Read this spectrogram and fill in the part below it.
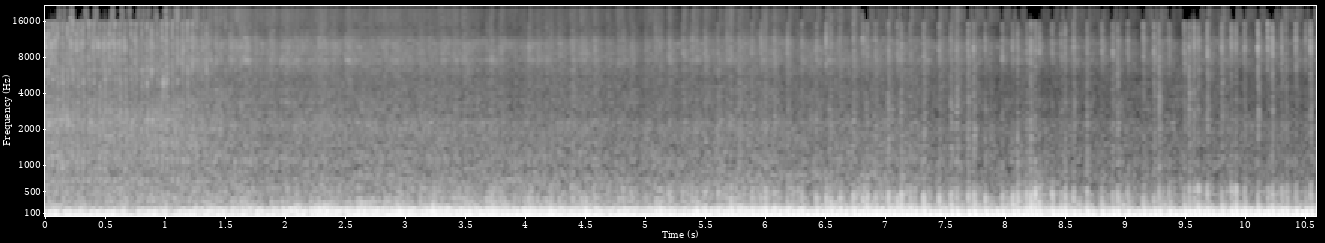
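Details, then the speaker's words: Nissan S13 Silvia after fuel pumps were done: a steady, deep engine note that holds an even run with no misses or stumbles. The engine is idling normally. "Shout out to Matt who come over and help me um helped me get it started. Basically did all this, got all the fuel pumps done, turned it on and it ran and it ran really well."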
